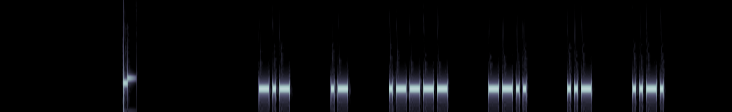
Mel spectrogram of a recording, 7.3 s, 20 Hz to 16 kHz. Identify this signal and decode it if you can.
Morse code, heard as a keyed tone, about 36 wpm, spaced as for 16 wpm, 700 Hz. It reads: KA1ZUF
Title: USA Call Signs - 6 Characters - 4x Character Spacing - 35wpm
